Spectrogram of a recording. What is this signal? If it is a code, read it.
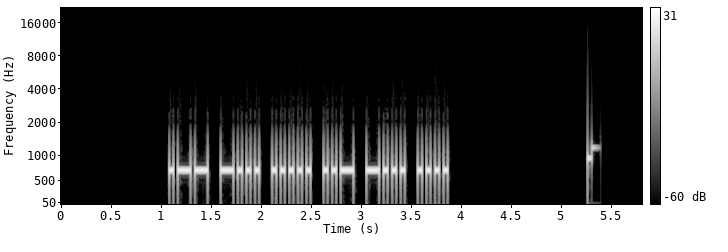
Morse code, heard as a keyed tone, about 28 wpm, 700 Hz. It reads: WB5UBH
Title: USA Call Signs 28wpm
